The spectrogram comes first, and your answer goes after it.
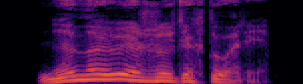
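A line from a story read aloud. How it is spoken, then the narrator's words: Moaning. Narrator (Russian): простонал он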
